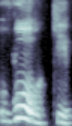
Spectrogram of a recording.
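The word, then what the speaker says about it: вогкий: на це запитання так слово вогки пишемо з буквою г а вимовляємо як х це виняток із правила а зараз Розгляньте таблицю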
